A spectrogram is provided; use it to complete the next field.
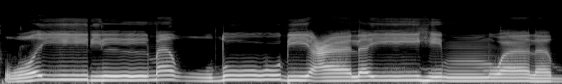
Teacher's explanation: Do-nya kurang panjang, mad lazim Bunda, 6 harokat ya. Lamnya jangan ditahan, ditekan.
